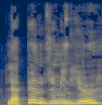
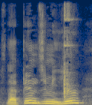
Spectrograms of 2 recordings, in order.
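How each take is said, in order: Both takes have the same delivery.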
